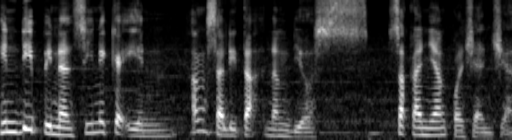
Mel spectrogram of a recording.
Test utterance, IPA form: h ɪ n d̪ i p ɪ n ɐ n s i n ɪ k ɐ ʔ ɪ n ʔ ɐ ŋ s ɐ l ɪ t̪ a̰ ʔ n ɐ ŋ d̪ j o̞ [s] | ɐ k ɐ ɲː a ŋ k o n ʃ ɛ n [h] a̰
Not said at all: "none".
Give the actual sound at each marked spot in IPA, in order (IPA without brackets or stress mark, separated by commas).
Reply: sː, ʃ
